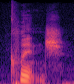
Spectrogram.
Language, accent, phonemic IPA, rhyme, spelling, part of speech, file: English, US, /klɪnt͡ʃ/, -ɪntʃ, clinch, verb / noun, En-us-clinch.ogg
- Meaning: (verb) 1. To bend and hammer the point of (a nail) so it cannot be removed 2. To clasp; to interlock 3. To fasten securely or permanently 4. To make certain; to finalize 5. To hold firmly; to clench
